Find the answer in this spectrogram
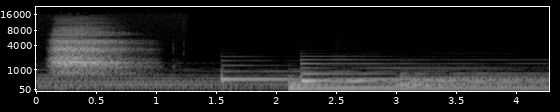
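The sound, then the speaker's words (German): A deep breath is drawn in and let out during a guided breathing exercise. A single noisy, airy breath sounds at the start, then soft sustained low tones continue to the end. “Noch einmal tief einatmen und wieder ausatmen.”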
